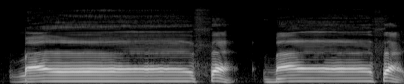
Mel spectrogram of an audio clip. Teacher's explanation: suara mengalir ke hidung berbarengan dengan itu juga ada dari mulut pembuktiannya adalah ketika kita tutup hidung suara tetap keluar dari mulut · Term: Ikfa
